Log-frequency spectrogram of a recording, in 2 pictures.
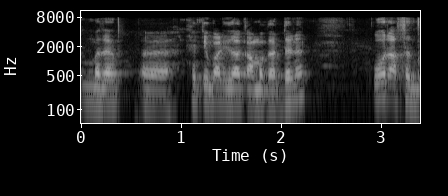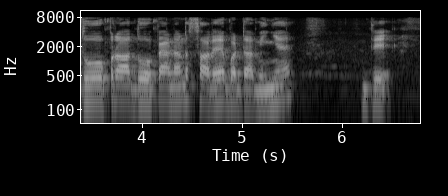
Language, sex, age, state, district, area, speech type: Dogri, male, 30-45, Jammu and Kashmir, Reasi, rural, spontaneous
